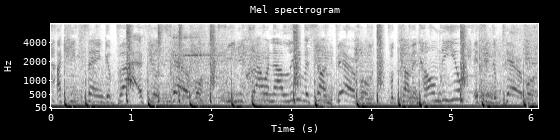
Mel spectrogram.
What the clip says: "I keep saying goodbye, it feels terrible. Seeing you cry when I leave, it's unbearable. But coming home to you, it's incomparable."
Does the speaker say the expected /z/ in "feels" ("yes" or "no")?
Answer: no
